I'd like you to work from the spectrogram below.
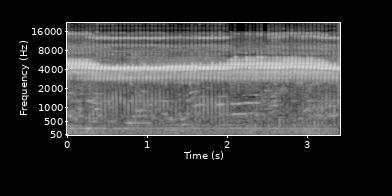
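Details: Canary singing as a lure to set other canaries singing, in a rolling style with sharp notes: an unbroken, rapid, finely pulsed high trill that wavers slightly up and down, with faint lower twittering underneath.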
